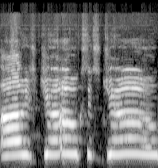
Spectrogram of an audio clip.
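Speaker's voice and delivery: very slow, high, drawn-out weepy sobbing, words stretched. Retelling what someone said during a discussion: mock crying. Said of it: "And he's crying".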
